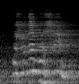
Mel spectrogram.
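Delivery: a mock listener piping up; high squeaky interjection. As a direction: squeak the question very high and soft.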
